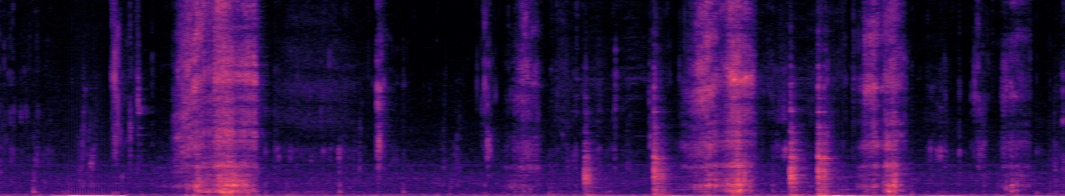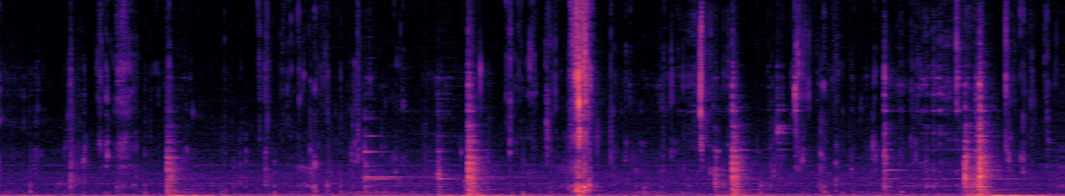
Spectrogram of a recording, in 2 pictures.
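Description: Slurping shrimp ramen noodles and chewing, with several short slurps spread through, and sharp clicks of chopsticks and a wooden ladle against the pot, most of them in the second half.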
